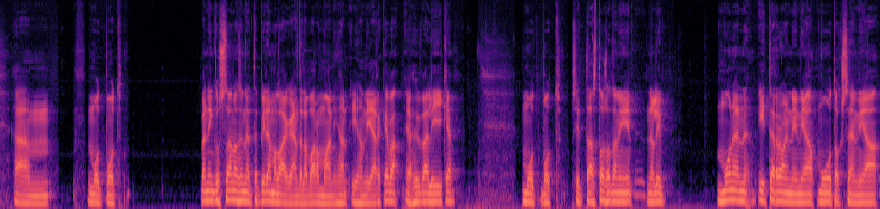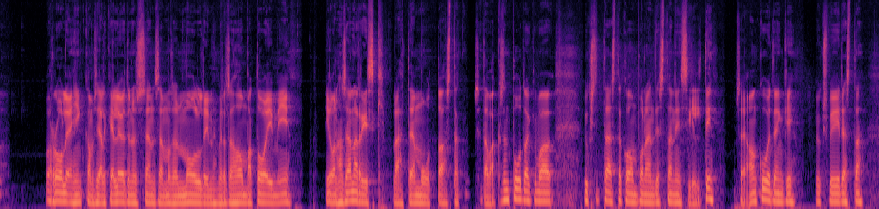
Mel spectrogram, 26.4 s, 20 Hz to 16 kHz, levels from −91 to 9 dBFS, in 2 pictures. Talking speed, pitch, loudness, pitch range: 140 wpm, 105 Hz, -21 LUFS, 100-115 Hz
